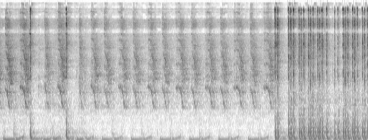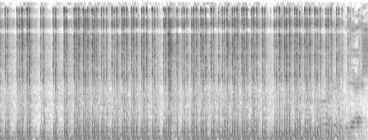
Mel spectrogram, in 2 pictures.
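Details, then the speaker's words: Indian Scout Bobber fuel-injected motorcycle, cold start: starter churns steadily with the top cylinder only occasionally firing and sputtering, never running; common cold-start problem, repeated attempts eventually drained the battery. "it's so close dude it's that top cylinder just once a while fires"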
